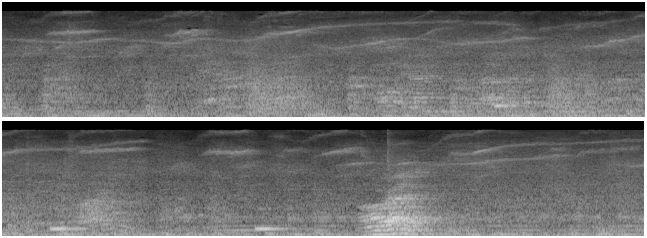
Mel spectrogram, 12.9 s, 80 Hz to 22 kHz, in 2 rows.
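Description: Several 1/10-scale electric RC touring cars with 21.5-turn brushless motors whining high, the pitch rising and falling again and again as the cars speed up and brake through the corners. A few short beeps are heard, and there is a burst of voice about ten seconds in.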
